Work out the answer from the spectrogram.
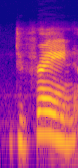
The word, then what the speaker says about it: Dufresne: Dufresne. Okay, is how it's pronounced French.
